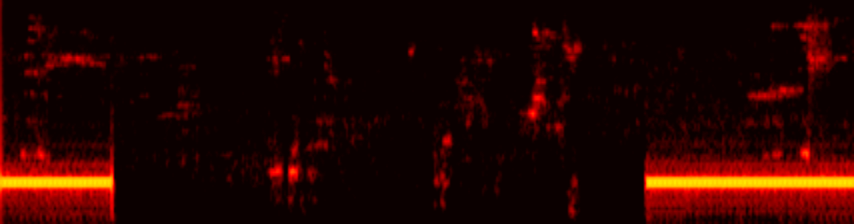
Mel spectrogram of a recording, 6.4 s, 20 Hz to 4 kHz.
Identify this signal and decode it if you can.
Ringback tone (North America), 440 + 480 Hz, with speech.
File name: rg-1600-unknown- - - .33459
